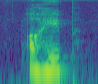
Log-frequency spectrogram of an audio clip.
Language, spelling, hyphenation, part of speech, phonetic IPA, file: Czech, ohyb, ohyb, noun, [ˈoɦɪp], Cs-ohyb.ogg
- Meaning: 1. bend, bow, curve, twist, winding, fold 2. diffraction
